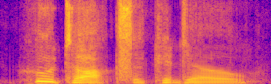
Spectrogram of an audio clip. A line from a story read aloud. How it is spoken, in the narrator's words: he said gruffly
